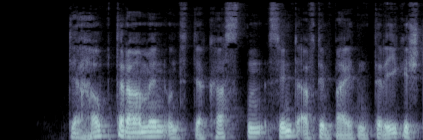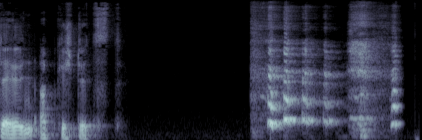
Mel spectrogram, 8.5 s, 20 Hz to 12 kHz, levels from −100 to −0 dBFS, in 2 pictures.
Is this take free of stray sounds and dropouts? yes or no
no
